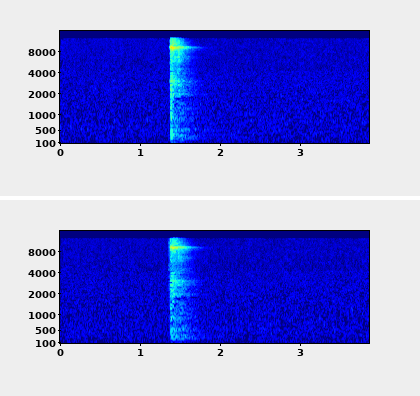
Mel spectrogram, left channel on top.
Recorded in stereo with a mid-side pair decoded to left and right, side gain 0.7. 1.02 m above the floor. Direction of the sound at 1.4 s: 40° left.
